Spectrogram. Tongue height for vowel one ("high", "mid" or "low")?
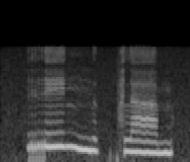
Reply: mid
